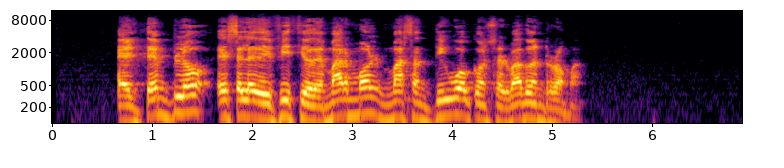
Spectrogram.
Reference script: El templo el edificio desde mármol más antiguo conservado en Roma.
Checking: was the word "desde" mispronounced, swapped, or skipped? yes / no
yes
